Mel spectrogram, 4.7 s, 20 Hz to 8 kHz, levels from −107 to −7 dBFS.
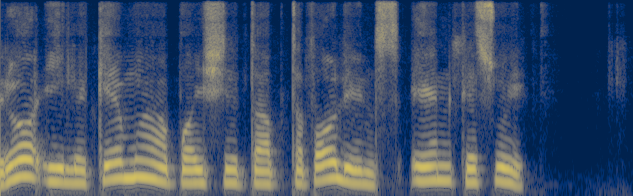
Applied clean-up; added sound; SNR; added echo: neural mask model DeepFilterNet 3.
